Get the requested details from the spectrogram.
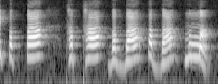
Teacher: ਇਹਦੇ ਵਿੱਚ ਪਵਰਗ ਵਾਲਾ ਸਾਰਾ ਆ ਜਾਏਗਾ, ਯਾਨੀ ਕਿ ਆਪਣੇ ਦੋਨੋਂ ਦੇ ਦੋਨੋਂ ਜਿਹੜੇ ਹੋਂਠ ਨੇ ਨਾ, ਆਪਣੇ ਜਿਹੜੇ ਬੁੱਲ ਹੈਗੇ ਆ, ਇਹ ਆਪਸ ਦੇ ਵਿੱਚ ਜੁੜ ਰਹੇ ਆ ਇਹਨਾਂ ਨੂੰ ਬੋਲਣ ਵੇਲੇ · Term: ਹੋਂਠੀ ਵਿਅੰਜਨ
